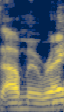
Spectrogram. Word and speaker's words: Amun-Re: No, he pronounced his name correct though. It's Ray. It's Amun-Re.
